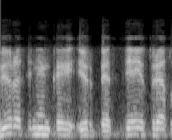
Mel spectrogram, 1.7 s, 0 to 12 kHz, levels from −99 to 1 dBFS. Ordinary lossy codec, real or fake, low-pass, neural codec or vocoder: AAC, 32 kbps; real; 7.2 kHz; none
